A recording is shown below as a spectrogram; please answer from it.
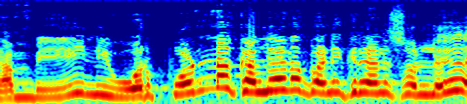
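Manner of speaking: ordinary delivery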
